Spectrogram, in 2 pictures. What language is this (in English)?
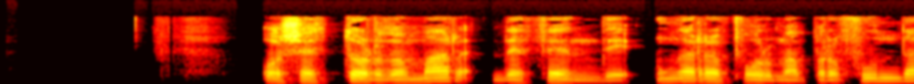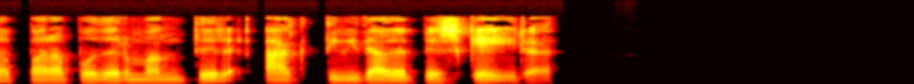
Galician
